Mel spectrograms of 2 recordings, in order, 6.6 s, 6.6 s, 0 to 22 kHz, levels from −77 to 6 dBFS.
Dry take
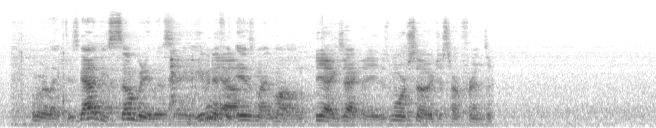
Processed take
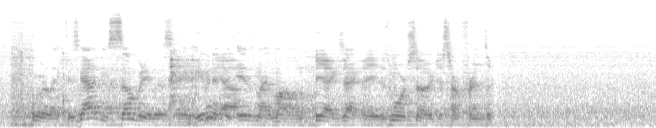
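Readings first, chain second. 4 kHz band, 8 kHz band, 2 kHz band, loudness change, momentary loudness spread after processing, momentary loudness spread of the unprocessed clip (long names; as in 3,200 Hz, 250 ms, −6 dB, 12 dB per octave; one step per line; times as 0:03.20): −12.5 dB, −9.5 dB, −14.5 dB, −14.0 dB, 12 LU, 10 LU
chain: downward compressor 6 to 1, threshold −36 dBFS, peak gain reduction 20.5 dB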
